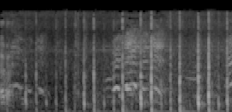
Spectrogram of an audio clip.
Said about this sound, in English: A few blocks away from Dean headquarters, a red-cheeked cluster of fervent Denis Kucinich supporters stomp their feet against the cold and dance to the drums as darkness falls Saturday night.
